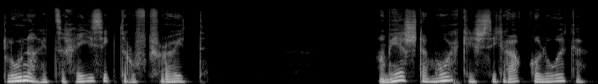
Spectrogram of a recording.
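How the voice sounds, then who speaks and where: A bedtime storyteller with a Swiss German accent reads at an unhurried pace. The delivery is gentle and deliberate, made for children, and the recording is close and dry. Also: mid-range voice, breathy edge, no room sound. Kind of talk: scripted narration of a bedtime story.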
